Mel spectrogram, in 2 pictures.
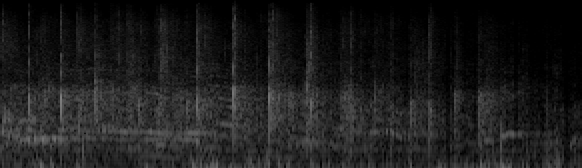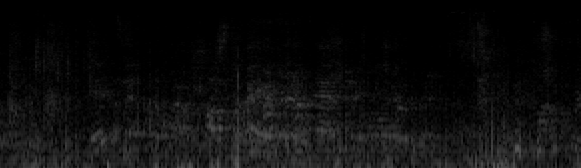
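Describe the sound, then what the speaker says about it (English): A burst of clapping from the audience at a fundraiser auction in an opera house, crisp at first and then thinning into scattered claps, murmurs and chatter as it fades. "She said yes. Give her a round of applause."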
